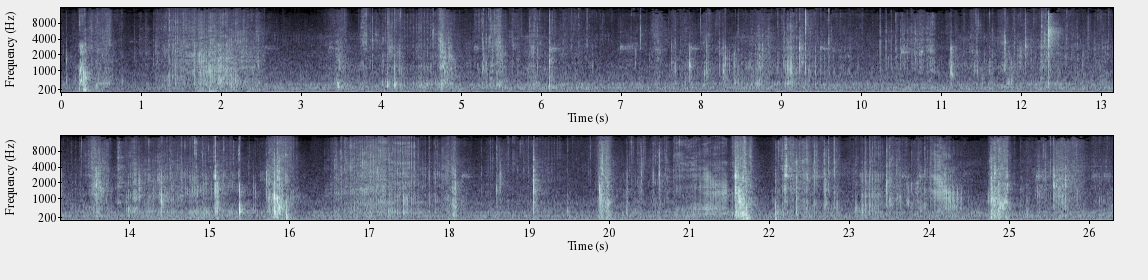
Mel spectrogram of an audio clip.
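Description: Hands squishing and folding a tub of thick slime with mini marshmallows mixed in: irregular wet pops, clicks and squelches, a few sharper pops standing out, over a steady low hum.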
